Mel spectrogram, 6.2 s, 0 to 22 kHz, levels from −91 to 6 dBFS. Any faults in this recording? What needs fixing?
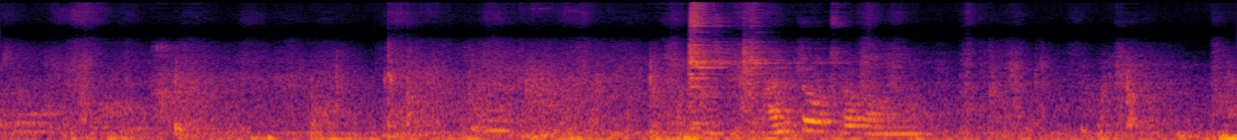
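Nothing needs fixing, since the signal holds steady, with no audible technical faults anywhere in the sound.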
